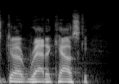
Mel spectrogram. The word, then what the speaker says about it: Ratajkowski: It's Ratajkowski.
